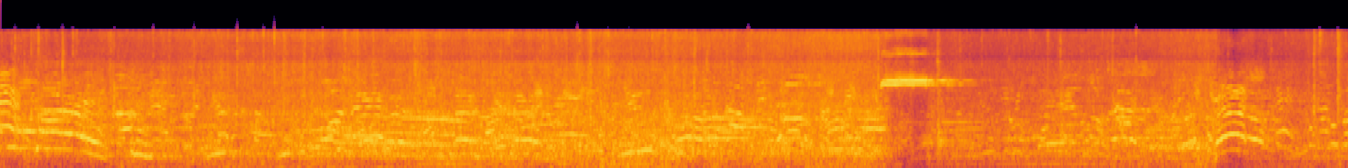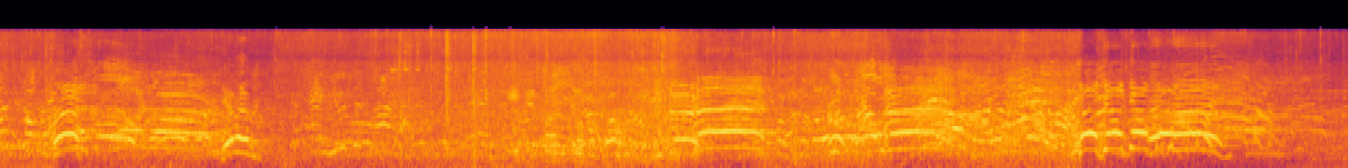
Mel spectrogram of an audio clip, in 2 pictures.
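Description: Men and women shout and cheer loudly close by, outdoors.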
